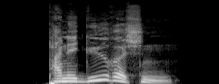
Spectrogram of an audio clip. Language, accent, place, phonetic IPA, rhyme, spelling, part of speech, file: German, Germany, Berlin, [paneˈɡyːʁɪʃn̩], -yːʁɪʃn̩, panegyrischen, adjective, De-panegyrischen.ogg
- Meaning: inflection of panegyrisch: 1. strong genitive masculine/neuter singular 2. weak/mixed genitive/dative all-gender singular 3. strong/weak/mixed accusative masculine singular 4. strong dative plural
